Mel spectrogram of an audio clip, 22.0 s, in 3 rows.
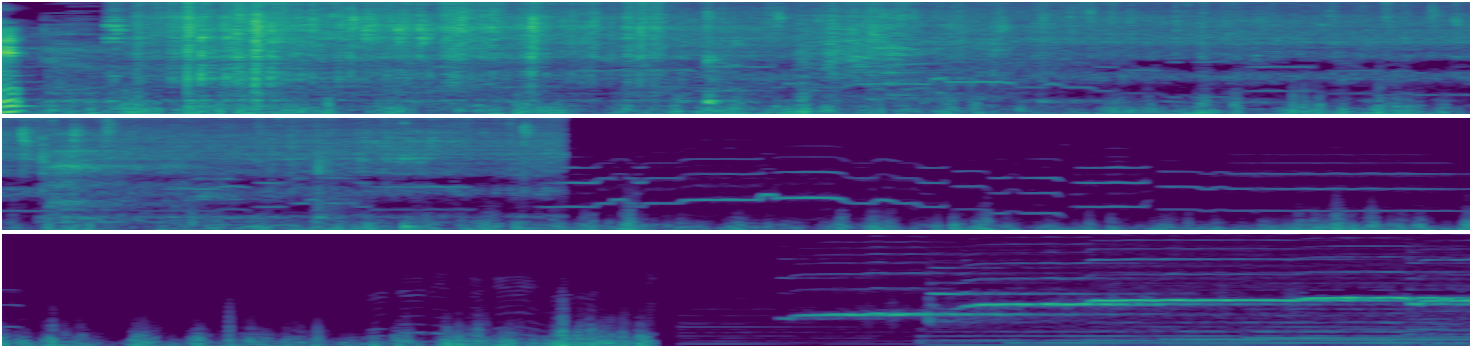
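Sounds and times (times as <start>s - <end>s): garlic and seeds sizzling in oil: 0.5s - 10.2s.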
